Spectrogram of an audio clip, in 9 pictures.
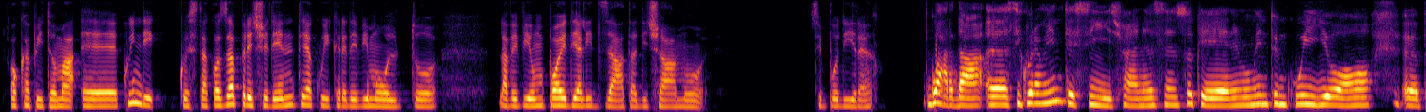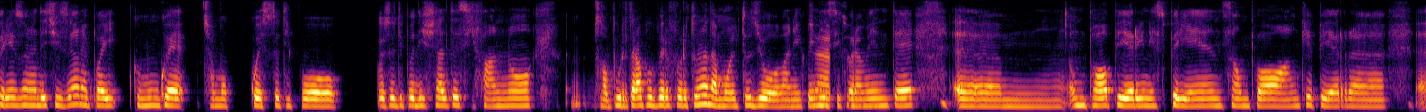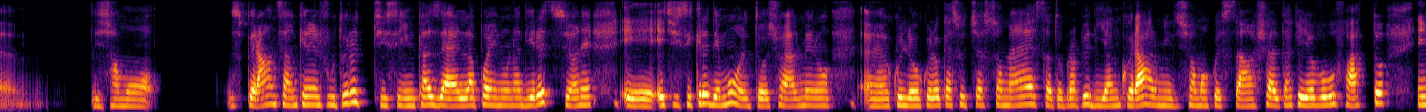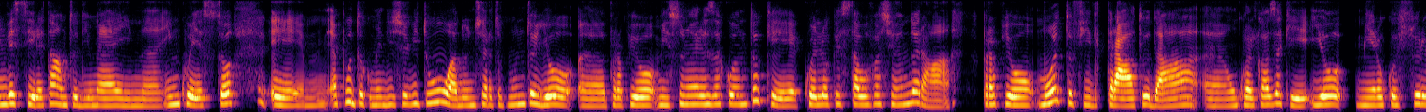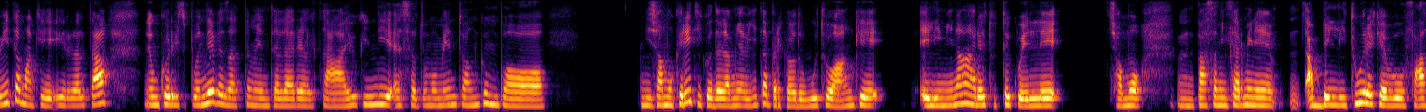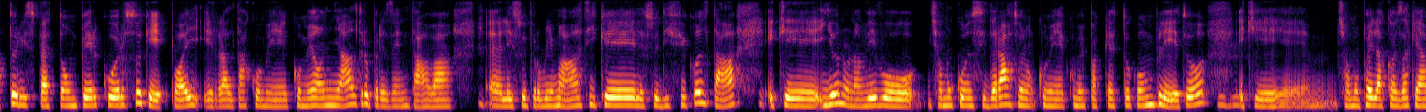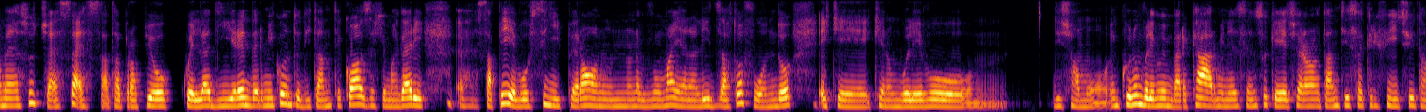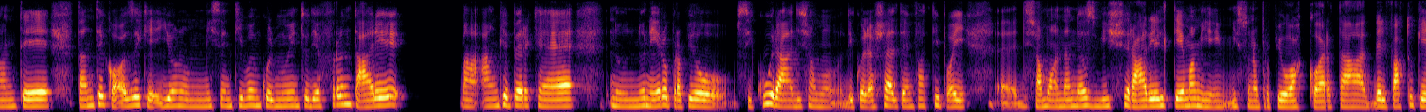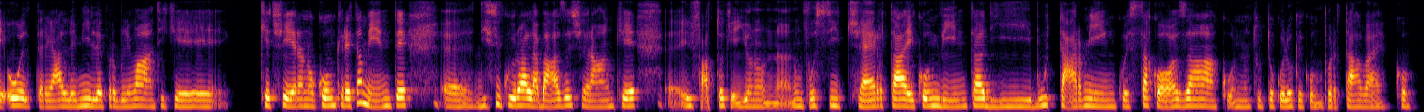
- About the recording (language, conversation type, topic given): Italian, podcast, Quando è il momento giusto per cambiare strada nella vita?
- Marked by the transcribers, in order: other background noise; "diciamo" said as "ciamo"; "questo" said as "quesso"; "questo" said as "queso"; tongue click; "proprio" said as "propio"; "questa" said as "quessa"; "proprio" said as "propio"; "proprio" said as "propio"; "stato" said as "sato"; "diciamo" said as "ciamo"; "diciamo" said as "ciamo"; "stata" said as "sata"; "proprio" said as "propio"; "proprio" said as "propio"; "andando" said as "annando"; "proprio" said as "propio"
